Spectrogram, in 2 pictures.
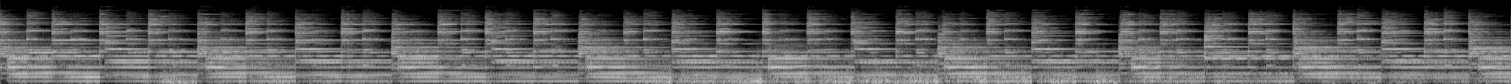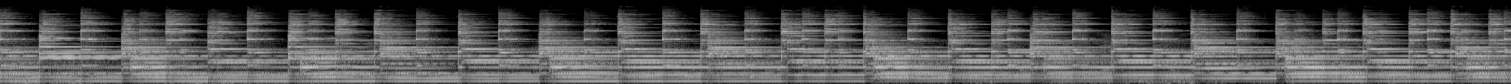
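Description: Russian Orthodox church bells rung by hand from ropes in a continuous festive peal (trezvon): rapid strikes on a set of small bells, several a second, over a steady low hum.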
